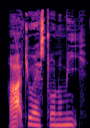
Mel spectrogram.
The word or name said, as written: radioastronomi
